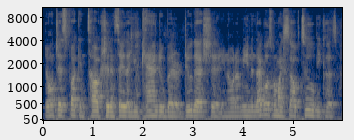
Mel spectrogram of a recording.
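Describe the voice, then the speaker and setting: A podcast host in his late twenties talks loosely and profanely in a casual chat that turns motivational. His medium-pitched voice is flat, fairly quick, and a bit bright, recorded in an echoey room with a little hiss or hum.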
